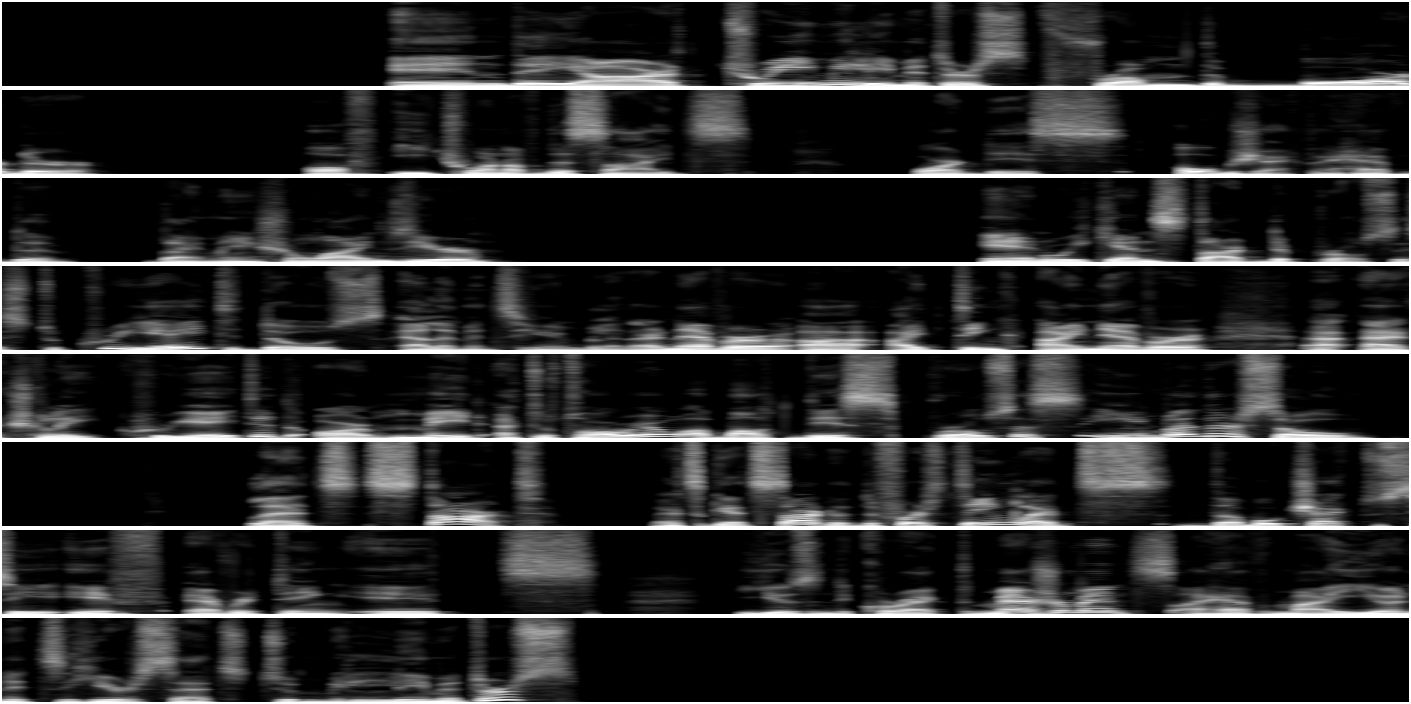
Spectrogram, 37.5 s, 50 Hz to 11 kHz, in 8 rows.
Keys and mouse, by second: 0.3 click, 23.4 click, 35.3 ctrl+alt+o.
